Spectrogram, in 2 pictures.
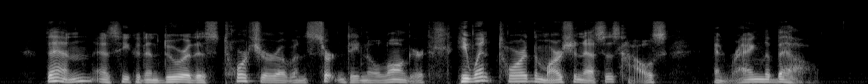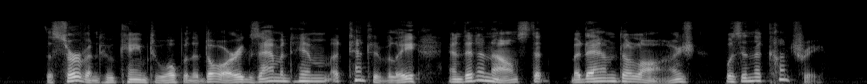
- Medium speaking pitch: No, low, 115 Hz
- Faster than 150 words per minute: No, average, 145 wpm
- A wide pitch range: Yes, wide, 5.8 semitones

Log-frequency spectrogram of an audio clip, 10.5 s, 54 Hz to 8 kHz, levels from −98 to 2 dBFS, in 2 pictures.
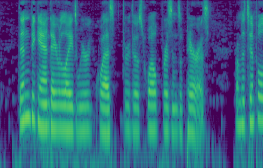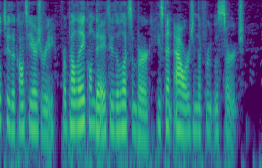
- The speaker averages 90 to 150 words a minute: No, average, 170 wpm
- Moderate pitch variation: No, narrow, 2.2 semitones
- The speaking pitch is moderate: Yes, medium, 170 Hz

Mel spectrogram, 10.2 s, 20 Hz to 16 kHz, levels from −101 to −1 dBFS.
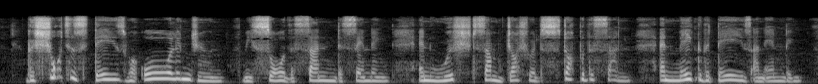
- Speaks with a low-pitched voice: No, medium, 185 Hz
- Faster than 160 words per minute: No, average, 140 wpm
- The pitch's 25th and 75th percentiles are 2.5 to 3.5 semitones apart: No, average, 5.0 semitones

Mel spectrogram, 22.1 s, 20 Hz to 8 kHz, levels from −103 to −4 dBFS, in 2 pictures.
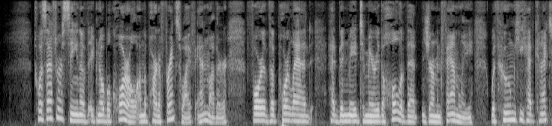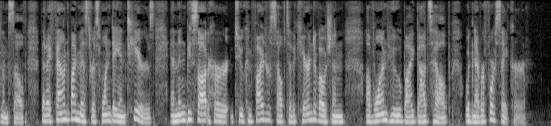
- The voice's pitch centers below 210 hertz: Yes, medium, 140 Hz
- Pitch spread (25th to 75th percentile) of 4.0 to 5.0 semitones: No, average, 3.2 semitones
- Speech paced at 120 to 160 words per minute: No, average, 180 wpm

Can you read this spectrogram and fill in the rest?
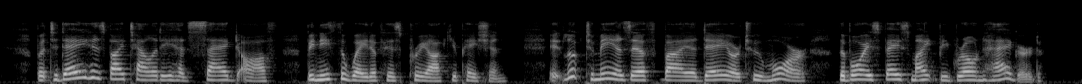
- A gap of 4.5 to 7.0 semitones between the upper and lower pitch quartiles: No, average, 3.8 semitones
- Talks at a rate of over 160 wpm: Yes, average, 185 wpm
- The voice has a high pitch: Yes, high, 200 Hz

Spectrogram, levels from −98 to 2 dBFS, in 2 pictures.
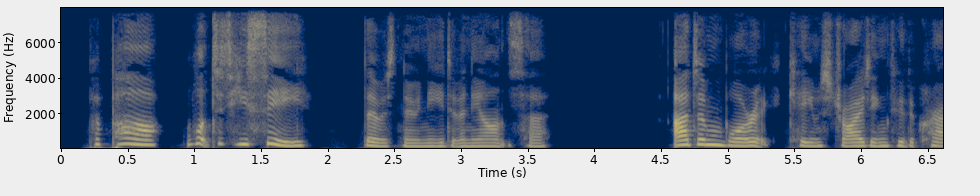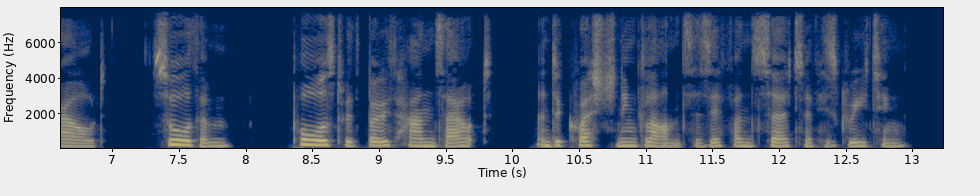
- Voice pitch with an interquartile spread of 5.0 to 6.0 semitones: No, average, 3.1 semitones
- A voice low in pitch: No, high, 205 Hz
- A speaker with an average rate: Yes, average, 165 wpm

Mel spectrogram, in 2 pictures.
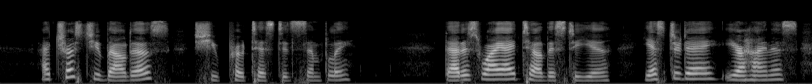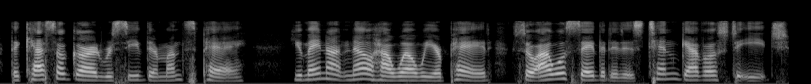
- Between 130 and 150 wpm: No, average, 165 wpm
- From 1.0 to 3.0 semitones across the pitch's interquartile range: No, average, 4.1 semitones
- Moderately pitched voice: No, high, 205 Hz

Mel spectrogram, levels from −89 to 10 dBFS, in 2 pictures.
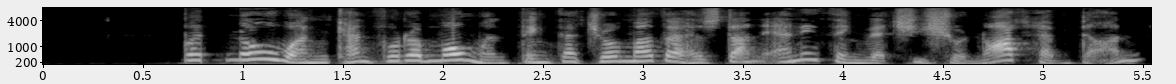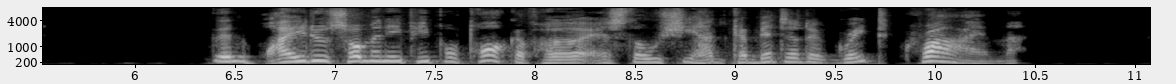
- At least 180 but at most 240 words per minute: Yes, average, 200 wpm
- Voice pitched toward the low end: No, high, 215 Hz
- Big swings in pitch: Yes, wide, 6.8 semitones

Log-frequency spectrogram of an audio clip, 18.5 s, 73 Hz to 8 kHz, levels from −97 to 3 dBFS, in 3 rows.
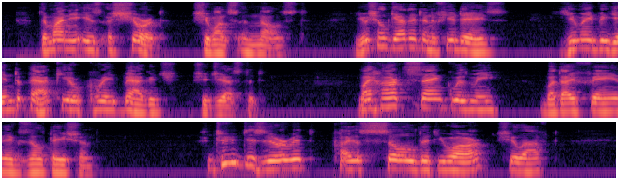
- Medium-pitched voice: Yes, medium, 145 Hz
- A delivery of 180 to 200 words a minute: No, average, 145 wpm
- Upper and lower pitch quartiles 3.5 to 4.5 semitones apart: No, average, 5.3 semitones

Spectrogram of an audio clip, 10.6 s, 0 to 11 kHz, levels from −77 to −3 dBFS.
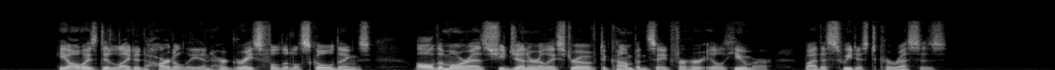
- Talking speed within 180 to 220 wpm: No, average, 150 wpm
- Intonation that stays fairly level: Yes, narrow, 2.3 semitones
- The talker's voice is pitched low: Yes, low, 105 Hz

